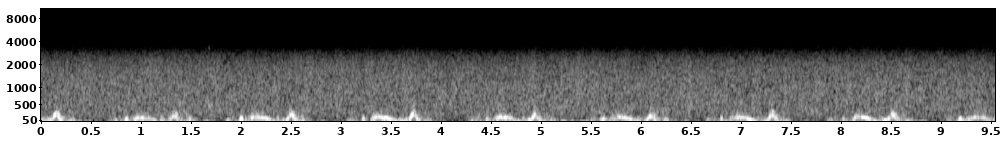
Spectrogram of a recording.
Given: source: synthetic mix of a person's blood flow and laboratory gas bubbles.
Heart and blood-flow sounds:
Doppler ultrasound of blood flow; precordium
1.61-1.80 s: bubbles
From the record:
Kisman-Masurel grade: 111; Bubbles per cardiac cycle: 1 to 2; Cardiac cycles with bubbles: 1 to 10%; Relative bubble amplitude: barely perceptible (0.100 to 0.250); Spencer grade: 1 (occasional bubble signal discernible with the cardiac motion signal, with majority of cardiac periods free of bubbles); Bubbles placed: anywhere in the cardiac cycle

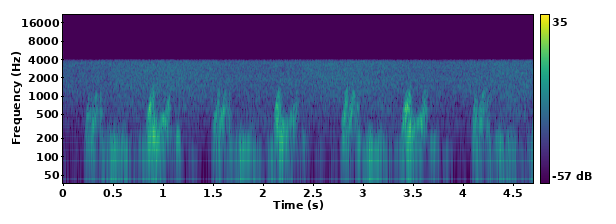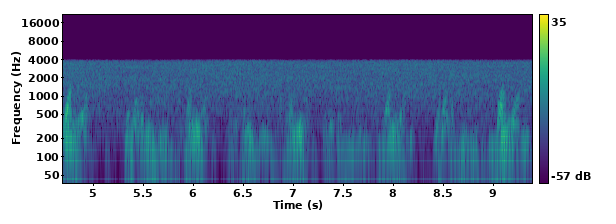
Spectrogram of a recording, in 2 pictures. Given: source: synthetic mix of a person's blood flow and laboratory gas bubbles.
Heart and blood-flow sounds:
Doppler ultrasound of blood flow; precordium
no bubbles
From the record:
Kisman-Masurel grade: 000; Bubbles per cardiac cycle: 0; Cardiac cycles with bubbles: 0%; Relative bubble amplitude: no bubbles discernible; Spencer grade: 0 (complete lack of bubble signals)

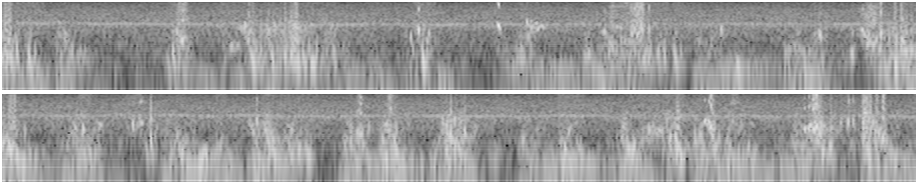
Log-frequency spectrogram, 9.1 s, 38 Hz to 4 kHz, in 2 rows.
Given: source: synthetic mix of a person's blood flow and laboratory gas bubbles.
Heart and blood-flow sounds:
Doppler ultrasound of blood flow; precordium
0.00-0.21 s: bubbles
0.26-0.39 s: bubbles
0.83-1.00 s: bubbles
1.07-1.75 s: bubbles
2.01-2.18 s: bubbles
2.44-2.54 s: bubbles
2.56-2.75 s: bubbles
2.91-3.44 s: bubbles
3.56-3.64 s: bubbles
3.92-3.98 s: bubbles
4.05-4.13 s: bubbles
4.22-4.72 s: bubbles
4.94-5.03 s: bubbles
5.19-5.56 s: bubbles
5.62-5.70 s: bubbles
5.79-6.16 s: bubbles
6.29-6.63 s: bubbles
6.71-6.92 s: bubbles
7.33-7.49 s: bubbles
7.70-8.35 s: bubbles
8.55-9.07 s: bubbles
From the record:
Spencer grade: 3 (all of the cardiac periods contain showers or single bubble signals, but not dominating or overriding the cardiac motion signals); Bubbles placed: anywhere in the cardiac cycle

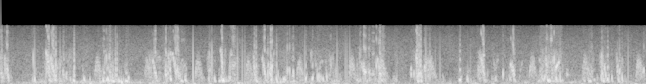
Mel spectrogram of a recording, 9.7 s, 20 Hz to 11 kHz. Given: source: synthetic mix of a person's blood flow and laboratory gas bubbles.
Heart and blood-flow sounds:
Doppler ultrasound of blood flow; subclavian vein
0.00-0.17 s: bubbles
0.46-1.15 s: bubbles
1.22-1.33 s: bubbles
1.53-1.97 s: bubbles
2.21-2.81 s: bubbles
3.09-3.58 s: bubbles
3.77-4.44 s: bubbles
4.54-5.12 s: bubbles
5.32-5.80 s: bubbles
5.90-5.97 s: bubbles
6.13-6.49 s: bubbles
6.84-7.10 s: bubbles
7.13-7.32 s: bubbles
7.38-7.49 s: bubbles
7.51-7.85 s: bubbles
8.05-8.53 s: bubbles
8.73-8.93 s: bubbles
8.97-9.40 s: bubbles
9.62-9.70 s: bubbles
From the record:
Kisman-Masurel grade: 332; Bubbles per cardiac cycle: rolling drumbeat, 9 or more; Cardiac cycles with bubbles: 50 to 99%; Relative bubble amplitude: moderate (0.250 to 0.450); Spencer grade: 3 (all of the cardiac periods contain showers or single bubble signals, but not dominating or overriding the cardiac motion signals); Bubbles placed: anywhere in the cardiac cycle

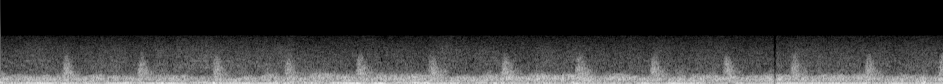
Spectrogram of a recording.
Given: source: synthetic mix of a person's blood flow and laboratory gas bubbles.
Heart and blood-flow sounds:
Doppler ultrasound of blood flow; subclavian vein
no bubbles
From the record:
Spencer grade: 0 (complete lack of bubble signals)

